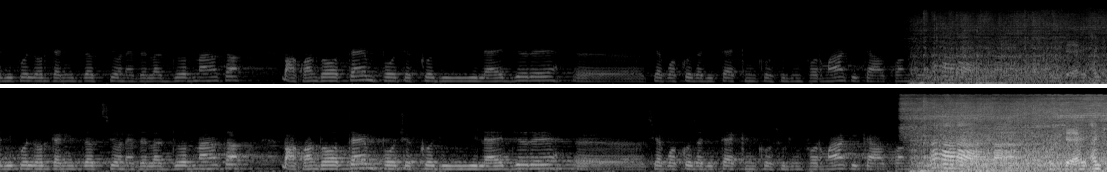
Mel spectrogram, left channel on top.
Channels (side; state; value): left; quieter; 19.2 dB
